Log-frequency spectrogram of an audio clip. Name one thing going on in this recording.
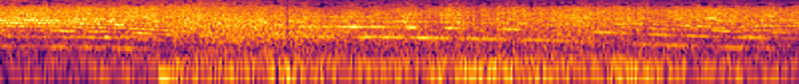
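Bombs explode in the distance.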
